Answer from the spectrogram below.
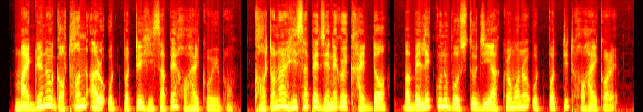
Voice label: ASSAMESE MALE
